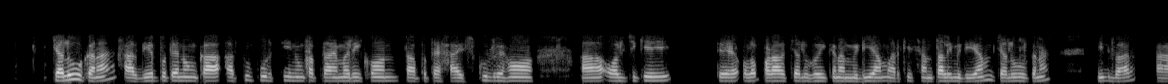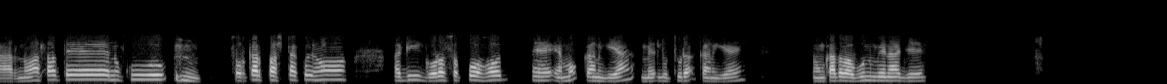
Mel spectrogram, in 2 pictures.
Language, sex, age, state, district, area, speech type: Santali, male, 18-30, West Bengal, Bankura, rural, conversation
